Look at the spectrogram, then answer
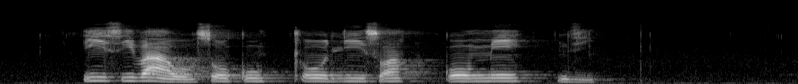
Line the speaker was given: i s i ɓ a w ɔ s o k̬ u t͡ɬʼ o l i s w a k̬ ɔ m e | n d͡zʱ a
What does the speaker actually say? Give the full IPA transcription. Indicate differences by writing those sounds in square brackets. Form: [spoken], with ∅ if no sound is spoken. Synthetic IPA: i s i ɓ a w ɔ s o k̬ u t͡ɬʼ o l i s w a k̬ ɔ m e | n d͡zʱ [i]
